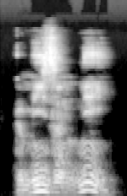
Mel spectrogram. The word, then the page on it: Kumisun ni: Algonquian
